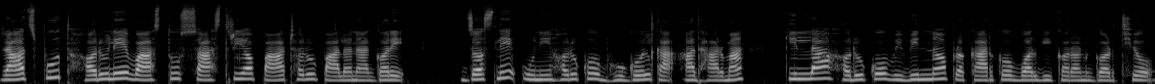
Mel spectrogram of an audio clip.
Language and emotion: Nepali, neutral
